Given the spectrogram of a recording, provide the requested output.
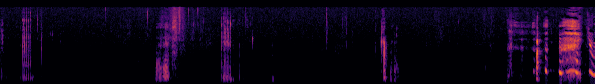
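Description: A blue-and-yellow macaw gives short, sputtering, raspberry-like bursts in scattered ones and twos, then finishes with a harsher run of squawky, rasping sounds.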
